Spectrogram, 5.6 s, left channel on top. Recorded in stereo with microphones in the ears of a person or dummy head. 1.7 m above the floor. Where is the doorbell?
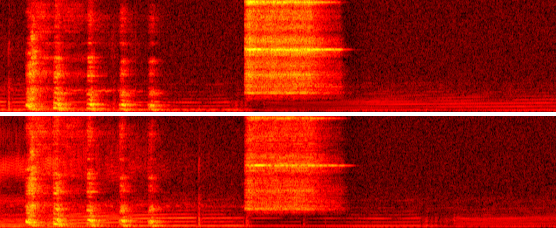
30° left (ahead or behind), 0.7 m.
